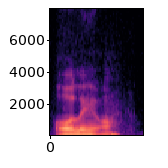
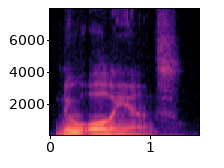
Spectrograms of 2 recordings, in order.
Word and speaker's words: New Orleans: If you think of the French rhythm, Orléans. – Yeah. – We have the French rhythm without the French sound. New Orleans.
